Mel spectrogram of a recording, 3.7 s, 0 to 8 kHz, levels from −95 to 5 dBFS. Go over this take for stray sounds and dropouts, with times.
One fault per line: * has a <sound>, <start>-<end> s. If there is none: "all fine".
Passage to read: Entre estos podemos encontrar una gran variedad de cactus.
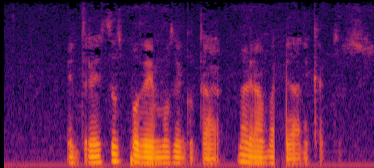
* has a dropout, 2.7-2.9 s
